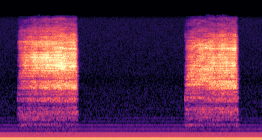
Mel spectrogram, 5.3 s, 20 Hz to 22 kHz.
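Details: Barn owls filmed by a nest camera in Catalonia on 12 December 2021, around deliveries of a bird and a rodent as prey: two rasping, breathy screeches, each about a second long and roughly two seconds apart, with a constant low hum beneath.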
